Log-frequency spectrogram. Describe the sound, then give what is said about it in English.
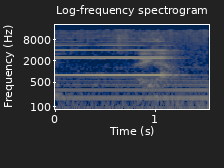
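A loud, steady electric school bell or buzzer drones continuously, a harsh sustained tone signaling that school is out, with faint voices stirring briefly underneath before it eases slightly. “Took me a minute to figure out if that was the fire alarm or if that was something else that was about to happen.”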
